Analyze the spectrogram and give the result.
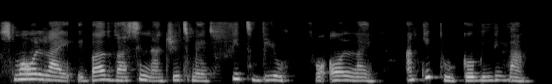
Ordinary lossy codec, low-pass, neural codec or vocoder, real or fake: none; none; codec, 16 kHz, 2 kbps, X-Codec, HuBERT features, trained on general audio; fake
